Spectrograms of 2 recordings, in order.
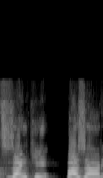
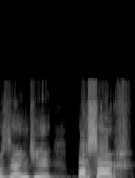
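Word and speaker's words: Zangibasar: It's not Zanki Bazar, it is Zanki or Zanki Basar. Basar, not Bazar, but of course, an Armenian could misspell it or mispronounce it.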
